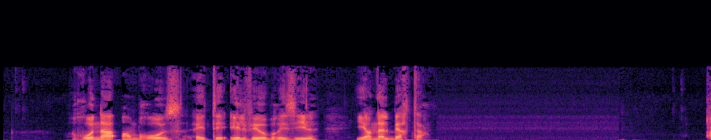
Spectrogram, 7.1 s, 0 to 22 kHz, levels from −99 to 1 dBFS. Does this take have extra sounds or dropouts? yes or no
no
